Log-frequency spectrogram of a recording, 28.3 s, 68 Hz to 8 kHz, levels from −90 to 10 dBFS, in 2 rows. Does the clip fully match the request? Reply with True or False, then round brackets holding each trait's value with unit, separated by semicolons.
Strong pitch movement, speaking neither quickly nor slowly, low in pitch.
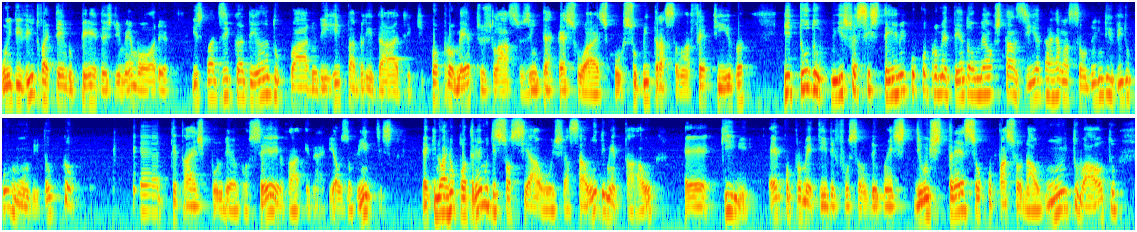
True (7.9 semitones; 155 wpm; 125 Hz)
